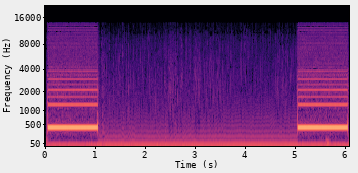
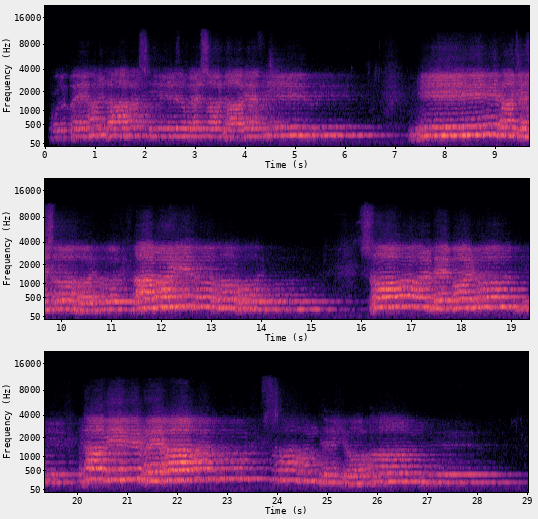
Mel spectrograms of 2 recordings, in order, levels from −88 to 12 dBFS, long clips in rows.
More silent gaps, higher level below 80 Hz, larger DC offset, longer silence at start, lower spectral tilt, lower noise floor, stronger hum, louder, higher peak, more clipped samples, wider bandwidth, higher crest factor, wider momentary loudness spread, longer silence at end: neither; first, -34 dBFS vs -70 dBFS; first, 2% vs under 0.1%; second, 0 s vs 0.15 s; second, -4 dB/octave vs -6 dB/octave; second, -32 dBFS vs -52 dBFS; first, 50 Hz at -35 dBFS vs none; first, -11 LUFS vs -26 LUFS; first, -4 dBFS vs -8 dBFS; neither; first, 14 kHz vs 11.5 kHz; second, 10 dB vs 18 dB; first, 25 LU vs 16 LU; second, 0 s vs 0.15 s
